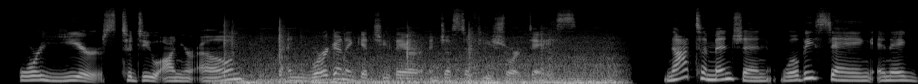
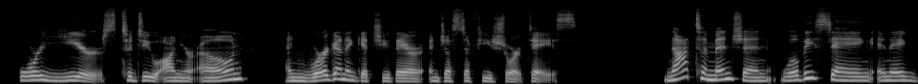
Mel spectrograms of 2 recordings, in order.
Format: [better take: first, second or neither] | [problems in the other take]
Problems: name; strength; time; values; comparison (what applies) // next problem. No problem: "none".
second | footsteps; loud; from 2 to 6.5 s; peak 3 dB above the speech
